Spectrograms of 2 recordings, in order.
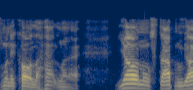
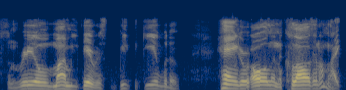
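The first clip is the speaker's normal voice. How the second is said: usual speaking voice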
